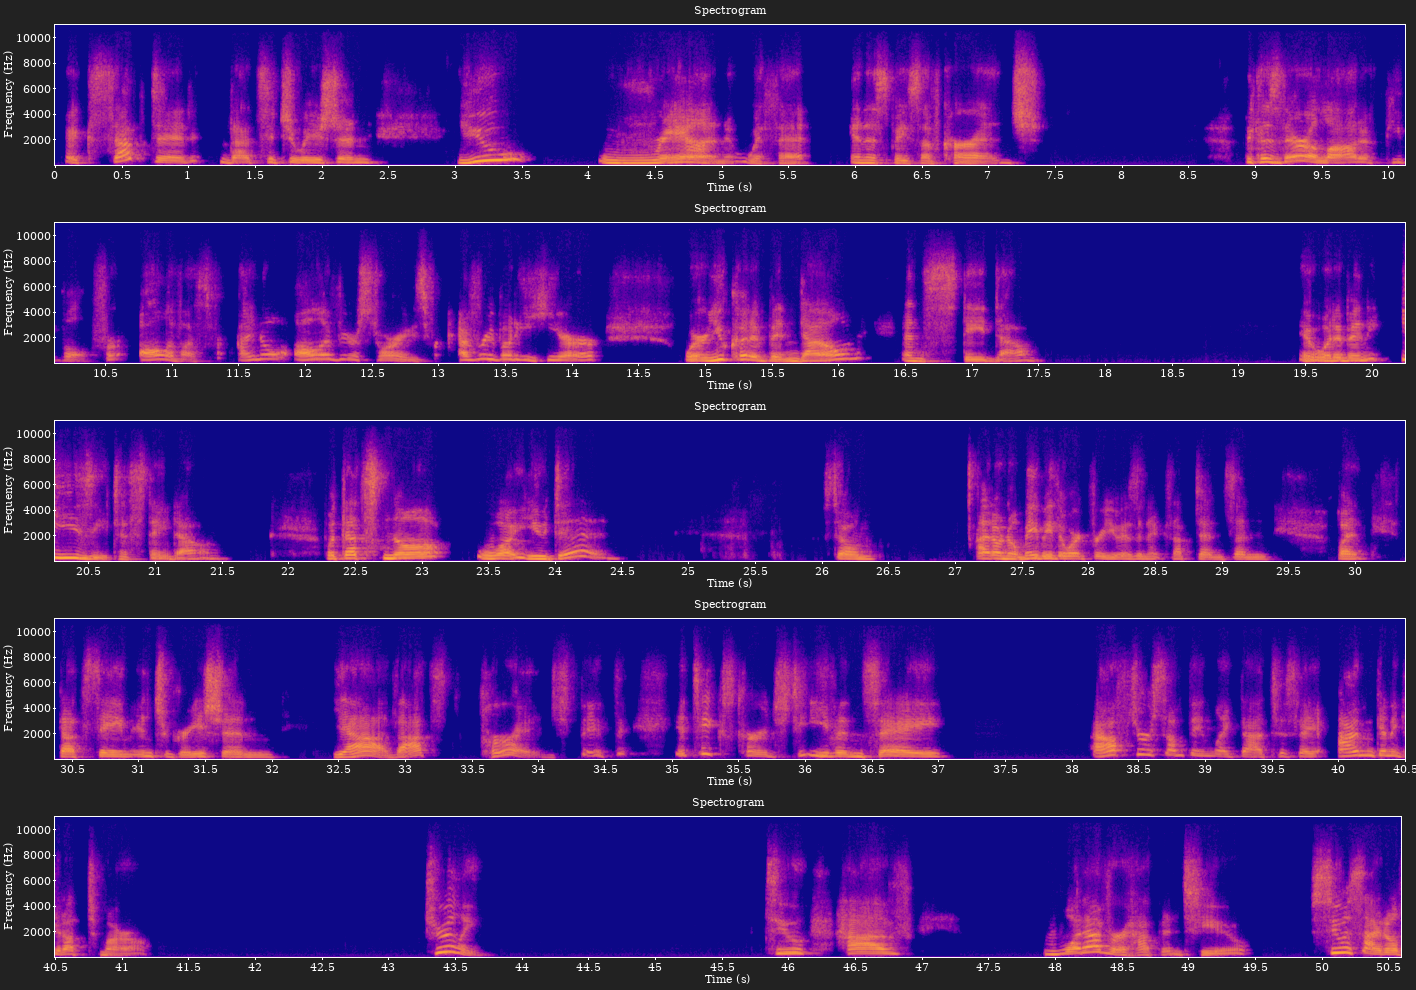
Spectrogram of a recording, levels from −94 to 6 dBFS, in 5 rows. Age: 30-49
